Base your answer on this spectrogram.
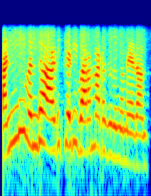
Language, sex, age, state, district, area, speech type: Tamil, female, 60+, Tamil Nadu, Ariyalur, rural, conversation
